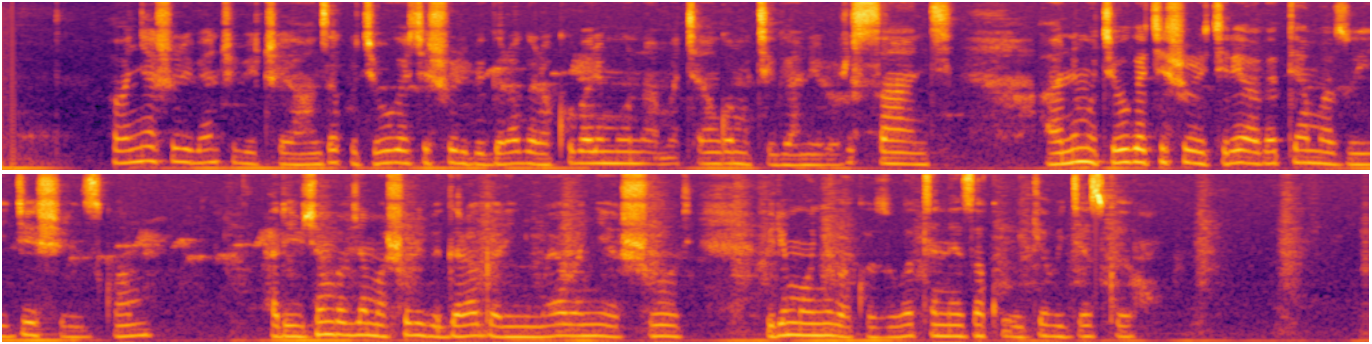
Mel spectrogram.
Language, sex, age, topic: Kinyarwanda, female, 18-24, education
